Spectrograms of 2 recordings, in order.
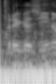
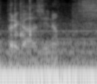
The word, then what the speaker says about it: Pregasina: Comunque abbiamo scoperto che non si dice pregasina Ma pregasina quindi ho sbagliato per tutto il video ma non importa voi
